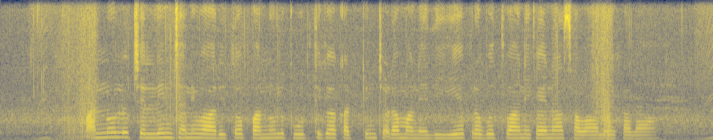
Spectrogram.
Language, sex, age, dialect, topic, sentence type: Telugu, female, 25-30, Central/Coastal, banking, statement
